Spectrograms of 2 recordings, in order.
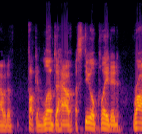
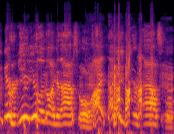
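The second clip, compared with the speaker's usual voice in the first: much higher, giggling through the words; laughing tease; 4 dB louder than usual. Real, not acted. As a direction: laugh as you rib your friend. Teasing friend, laughing through it.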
